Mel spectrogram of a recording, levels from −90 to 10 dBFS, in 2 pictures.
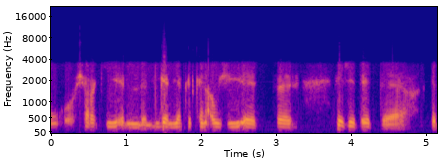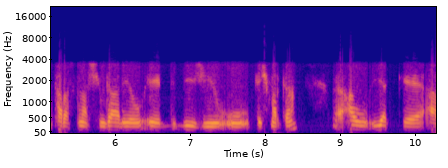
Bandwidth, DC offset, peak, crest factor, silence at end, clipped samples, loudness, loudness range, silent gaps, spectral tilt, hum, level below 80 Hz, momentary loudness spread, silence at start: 4.6 kHz; under 0.1%; -6 dBFS; 16 dB; 0 s; under 0.1%; -21 LUFS; 2 LU; none; -8.5 dB/octave; none; -68 dBFS; 6 LU; 0 s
